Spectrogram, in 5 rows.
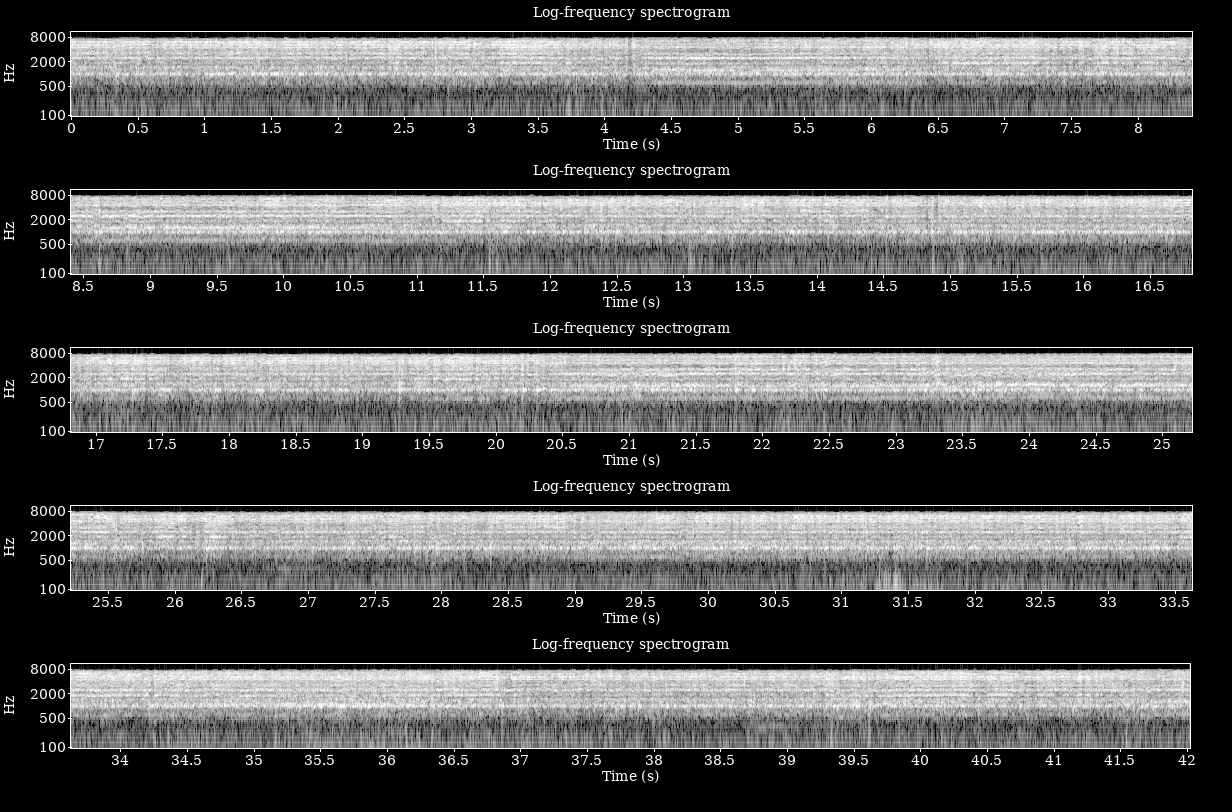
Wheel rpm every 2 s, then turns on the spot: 170, 170, 160, 170, 160, 160, 160, 170, 170, 170, 160, 160, 160, 170, 170, 160, 170, 160, 160, 160, 170.
none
